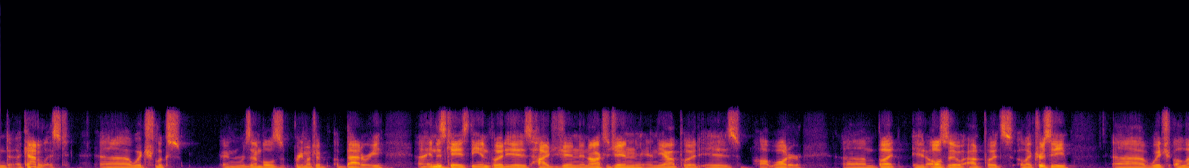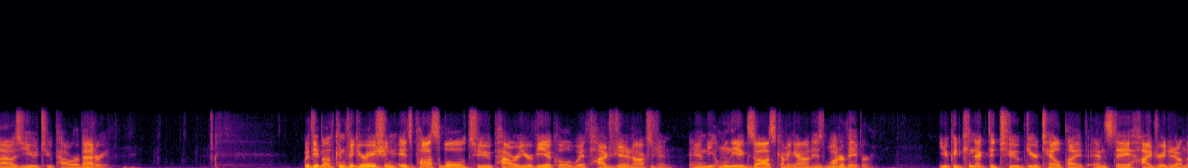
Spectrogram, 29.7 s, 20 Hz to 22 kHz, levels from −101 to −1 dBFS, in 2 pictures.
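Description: Twice the speech turns rougher and more synthetic without losing any bandwidth or breaking up: from 15.92 to 18.68 s, and again from 22.19 to 25.80 s. Each is an AMR rate drop. The network pushed the AMR-WB (HD Voice) codec down to a lower mode and spent the freed bits on error protection. The extra coarseness fits a step from 12.65 to 8.85 kbit/s, and clarity returns when the rate climbs back.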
